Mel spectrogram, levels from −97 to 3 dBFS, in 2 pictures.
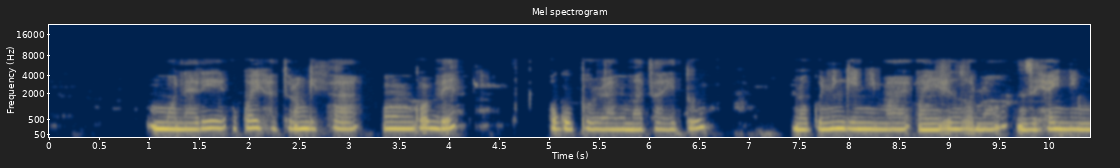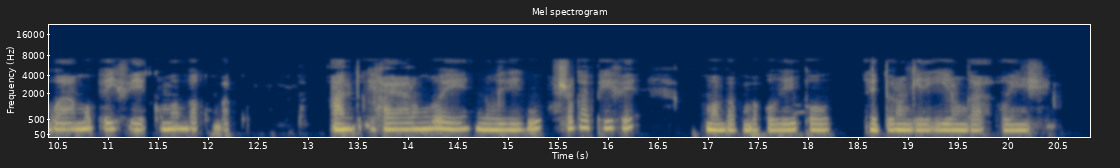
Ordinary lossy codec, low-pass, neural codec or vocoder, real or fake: AAC, 32 kbps; 7.2 kHz; none; real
